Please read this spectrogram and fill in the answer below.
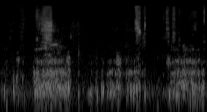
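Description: Near silence, with faint rustling and a few tiny ticks from a crochet hook working double-knit wool.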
